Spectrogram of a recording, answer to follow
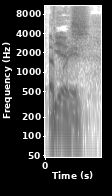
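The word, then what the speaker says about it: Ó Briain: Cox and dar I never know how to pronounce his surname aurien thank you aurien and um and we've done a story on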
